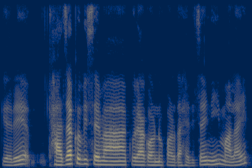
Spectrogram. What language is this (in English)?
Nepali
